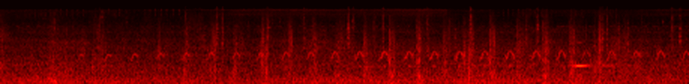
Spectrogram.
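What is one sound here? Quick footsteps run over dirt and grass.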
